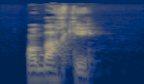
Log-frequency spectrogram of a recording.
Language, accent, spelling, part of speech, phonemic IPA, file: French, France, embarqué, verb, /ɑ̃.baʁ.ke/, LL-Q150 (fra)-embarqué.wav
- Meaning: past participle of embarquer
